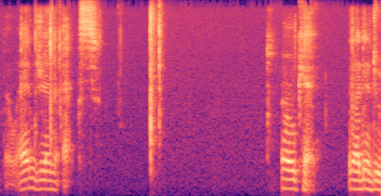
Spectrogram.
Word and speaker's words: nginx: are going to sue apt install nginx let's spell it right now engine X okay and I didn't do attack y so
